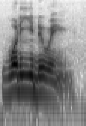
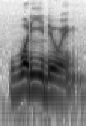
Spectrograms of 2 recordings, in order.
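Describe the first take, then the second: First: The words are run together with linked sounds. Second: The words are run together with linked sounds.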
